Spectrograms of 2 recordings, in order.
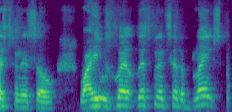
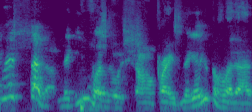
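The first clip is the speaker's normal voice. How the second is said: disbelieving dismissal; 8 dB quieter than usual. Retold or imitated. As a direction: scoff at a friend's boast. Mock disbelief in retold banter.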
